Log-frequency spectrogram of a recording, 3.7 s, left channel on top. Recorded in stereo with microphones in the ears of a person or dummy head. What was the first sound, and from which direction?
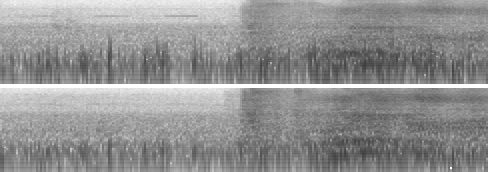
A zipper, 45° right (ahead or behind).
